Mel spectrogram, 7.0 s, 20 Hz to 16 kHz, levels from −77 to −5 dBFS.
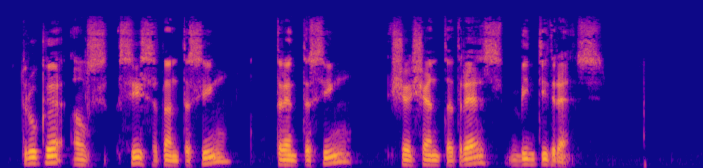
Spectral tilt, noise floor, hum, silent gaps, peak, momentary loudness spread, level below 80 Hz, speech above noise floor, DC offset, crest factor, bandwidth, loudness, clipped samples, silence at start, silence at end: -3.5 dB/octave; -73 dBFS; none; none; -2 dBFS; 9 LU; -60 dBFS; 50 dB; under 0.1%; 22 dB; 11.5 kHz; -23 LUFS; under 0.1%; 0.2 s; 0.55 s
